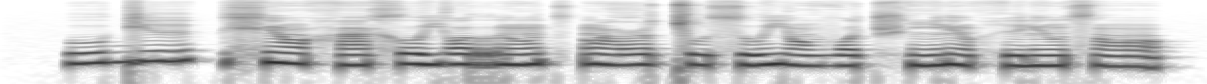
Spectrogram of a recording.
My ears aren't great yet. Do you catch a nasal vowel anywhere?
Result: yes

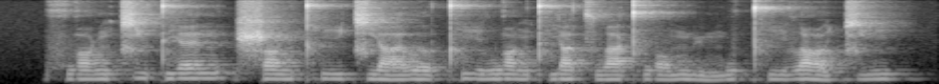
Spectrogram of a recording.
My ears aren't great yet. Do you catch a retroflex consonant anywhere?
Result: yes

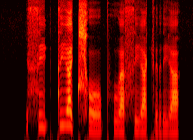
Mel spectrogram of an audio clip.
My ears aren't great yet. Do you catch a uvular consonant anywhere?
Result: no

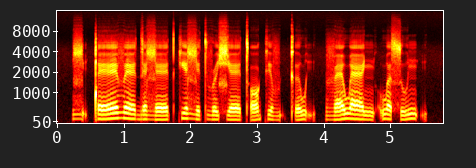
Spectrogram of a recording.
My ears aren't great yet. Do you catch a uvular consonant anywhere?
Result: no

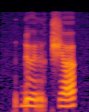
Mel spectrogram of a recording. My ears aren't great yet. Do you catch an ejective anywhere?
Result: no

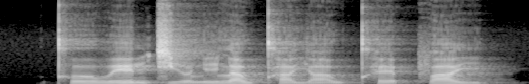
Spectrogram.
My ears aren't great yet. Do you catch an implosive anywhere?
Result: no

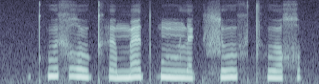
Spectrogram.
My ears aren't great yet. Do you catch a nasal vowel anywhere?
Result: yes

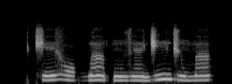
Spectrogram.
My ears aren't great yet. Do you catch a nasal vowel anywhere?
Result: yes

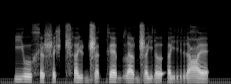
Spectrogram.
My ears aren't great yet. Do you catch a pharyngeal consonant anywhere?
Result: yes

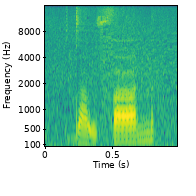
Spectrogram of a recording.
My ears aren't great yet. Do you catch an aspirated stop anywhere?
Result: no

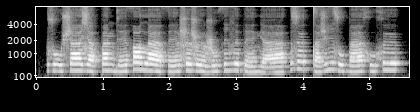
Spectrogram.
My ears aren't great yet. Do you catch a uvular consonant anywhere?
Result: no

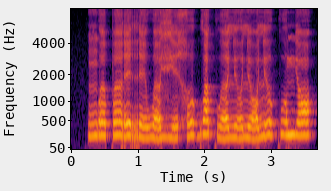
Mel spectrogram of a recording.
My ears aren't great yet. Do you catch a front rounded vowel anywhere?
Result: no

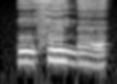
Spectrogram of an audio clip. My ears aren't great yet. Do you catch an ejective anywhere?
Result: no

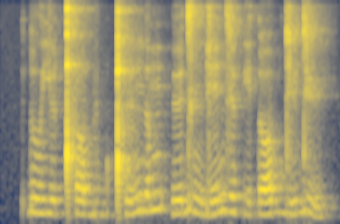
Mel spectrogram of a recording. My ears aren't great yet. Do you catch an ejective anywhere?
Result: no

